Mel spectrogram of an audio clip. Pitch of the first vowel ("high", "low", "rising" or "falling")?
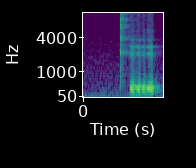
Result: rising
